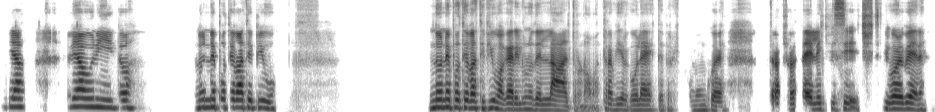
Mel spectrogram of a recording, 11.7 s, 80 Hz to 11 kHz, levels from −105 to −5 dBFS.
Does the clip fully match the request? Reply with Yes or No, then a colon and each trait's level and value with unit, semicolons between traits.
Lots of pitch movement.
Yes: wide, 5.7 semitones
